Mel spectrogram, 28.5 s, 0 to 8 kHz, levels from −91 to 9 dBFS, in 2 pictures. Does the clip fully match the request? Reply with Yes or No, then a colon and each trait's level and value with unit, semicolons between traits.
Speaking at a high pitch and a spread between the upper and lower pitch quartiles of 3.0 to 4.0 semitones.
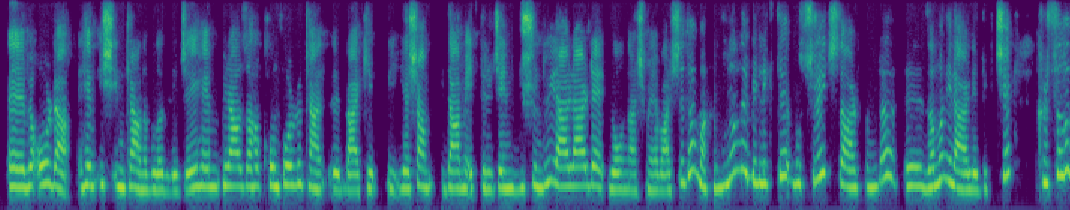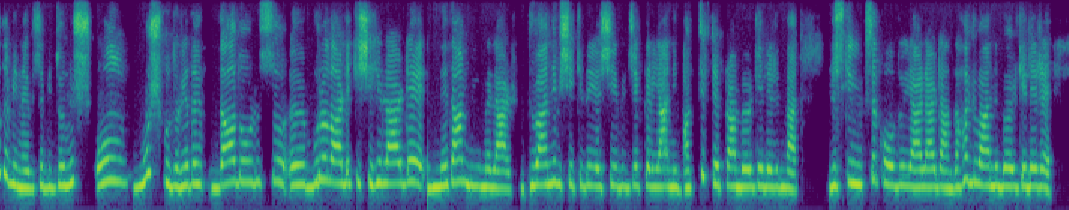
Yes: high, 235 Hz; average, 3.7 semitones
